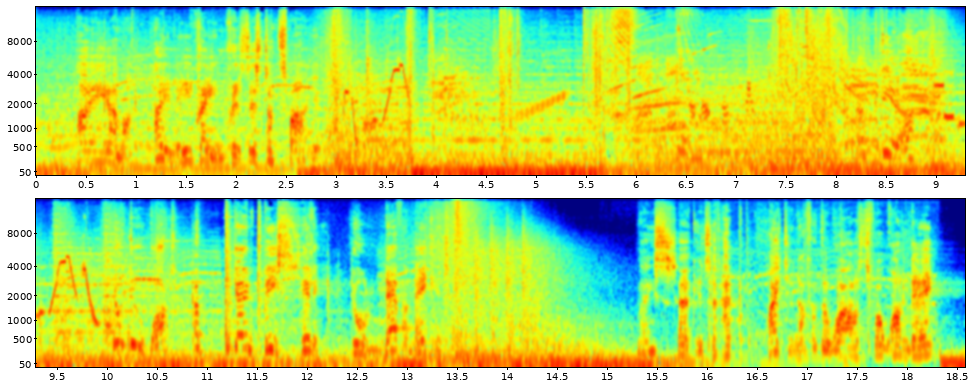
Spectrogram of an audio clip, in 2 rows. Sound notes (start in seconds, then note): 3.0 beeping; 3.9 electronic whirring; 6.4 beeping; 9.1 beeping; 13.5 dramatic music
